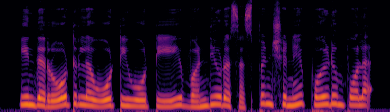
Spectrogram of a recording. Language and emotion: Tamil, sad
